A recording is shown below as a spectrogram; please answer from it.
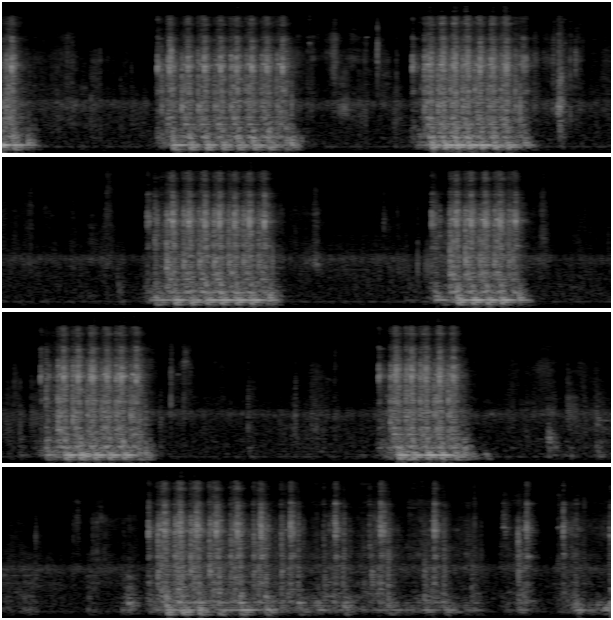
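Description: A sewing machine stitches fabric in repeated short bursts, seven loud rattling runs of one to three seconds each separated by quiet pauses, the last run the longest.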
